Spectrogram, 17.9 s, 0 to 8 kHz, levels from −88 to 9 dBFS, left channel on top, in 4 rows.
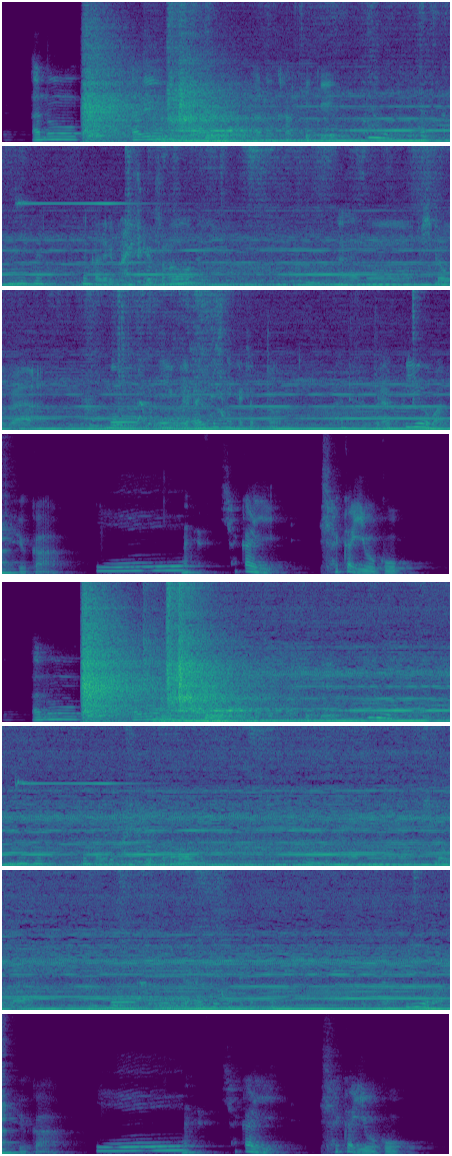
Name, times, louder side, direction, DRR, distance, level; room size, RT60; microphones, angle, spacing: voice 1, 0.3-3.4 4.1-4.9 5.3-6.8 7.8-9.4 9.9-11.8 12.3-14.0 15.2-15.3 15.7-16.1 16.6-17.4, left 3 dB, 40° left, 7 dB, 0.6 m, -41 dB
sound 1, 0.8-13.5, right 4 dB, 70° right, 0.6 m, -32 dB
Zipper (clothing), 1.0-13.1, left 4 dB, 70° left, 1.2 m, -46 dB
voice 2, 3.6-4.0 5.8-6.6 7.5-7.7 9.8-9.9 14.4-15.3, right 1 dB, 15° right, 5 dB, 0.6 m, -41 dB
sound 2, 4.6-6.4, left 1 dB, 50° right, 1.7 m, -46 dB
7.9 x 3.7 x 5.2 m, 0.67 s
head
